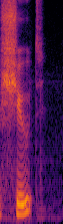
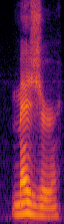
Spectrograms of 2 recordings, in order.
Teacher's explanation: Sh is a voiceless sound. Zh is voiced.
